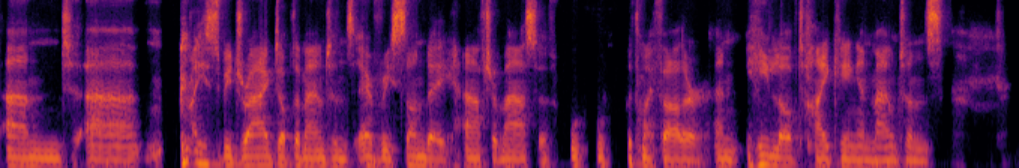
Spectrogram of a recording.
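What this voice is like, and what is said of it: Irish accent. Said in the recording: “you tell from the accent, I'm originally from Dublin, Ireland”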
